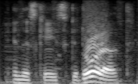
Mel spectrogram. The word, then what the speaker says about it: Ghidorah: I say Ghidorah. – That's how you say it. Whoever says it Ghidra, Oh, psh, so wrong.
